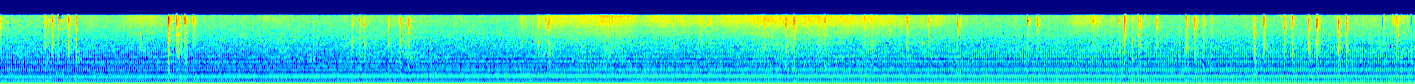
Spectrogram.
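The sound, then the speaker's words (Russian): Soft keystrokes on a computer keyboard as login credentials are typed, faint, irregular clicks in short clusters over a steady low electrical hum. “Я ввожу идентификационные данные, которые хранятся в этом Identity Provider.”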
